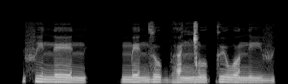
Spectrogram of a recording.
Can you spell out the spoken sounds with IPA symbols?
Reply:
fi˥˨ ne˧˩n | me˧˩nzu˧˩ bʱɐ˧˩ ŋ͡ǀu˧˩ kʉ˥˨wo˥˨ni˧˩v

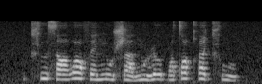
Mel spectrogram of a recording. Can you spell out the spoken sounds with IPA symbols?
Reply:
t͡ɕʰɯ˧ sa˧ðˤɤ˥˧fɛ˧ nu˧˩ ʂa˧˩nu˧˩ ɭɤ˥˧bɛ˧tˤu˥ qʰɛ˥ t͡ɕʰu˧˩

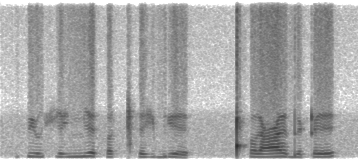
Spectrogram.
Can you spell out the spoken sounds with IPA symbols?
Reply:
pʲə˞ʊ̯çɛʒɲe θʌǀʰeʒbʲe | ǃʰʌɪ̯ʕɛ d̪eʈe

